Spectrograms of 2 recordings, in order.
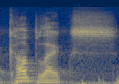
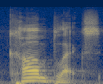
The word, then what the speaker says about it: complex: Na palavra complex em inglês, a ênfase ou stress tem essa ideia de ênfase no inglês, é colocada na primeira sílaba. Então você fala complex e não complex.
